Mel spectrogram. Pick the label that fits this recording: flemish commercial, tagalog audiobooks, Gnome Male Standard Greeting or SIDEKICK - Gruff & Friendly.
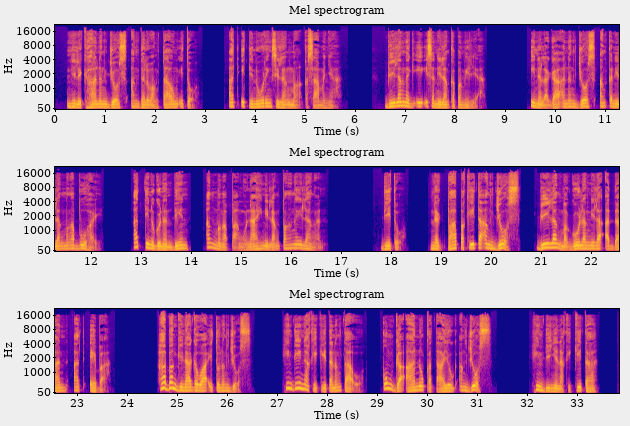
tagalog audiobooks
